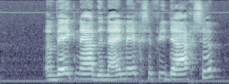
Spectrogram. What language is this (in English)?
Dutch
